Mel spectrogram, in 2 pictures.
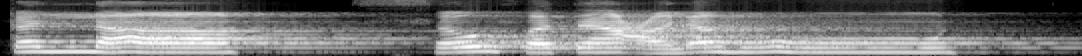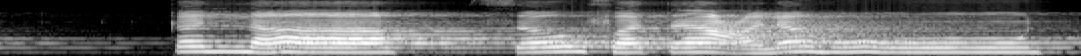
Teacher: لام الف زبر لا، کھینچ کر پڑھا اسے ہم نے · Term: الف مدہ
